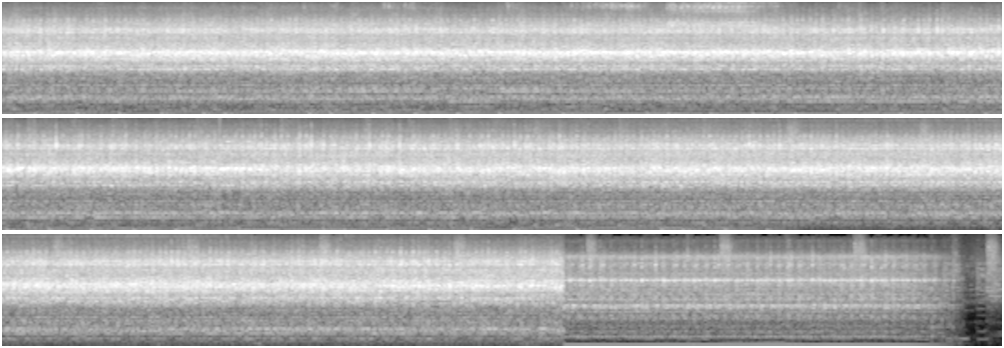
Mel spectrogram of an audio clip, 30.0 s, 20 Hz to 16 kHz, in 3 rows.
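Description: Metal lathe running, a carbide-insert tool turning down a bolt: a steady high-pitched machining whine from the spindle and cut. About 26 s in the high whine stops, leaving a lower steady hum.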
